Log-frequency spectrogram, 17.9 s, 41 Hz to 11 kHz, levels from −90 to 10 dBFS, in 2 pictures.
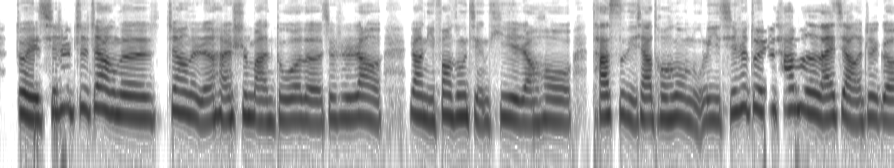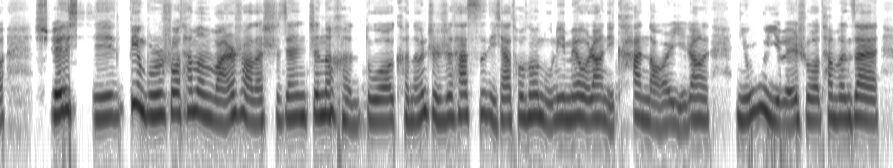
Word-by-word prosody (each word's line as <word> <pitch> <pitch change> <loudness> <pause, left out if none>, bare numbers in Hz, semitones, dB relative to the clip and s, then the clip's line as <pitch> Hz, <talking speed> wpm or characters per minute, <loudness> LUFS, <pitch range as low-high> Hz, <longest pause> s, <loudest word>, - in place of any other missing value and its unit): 对， 235 -5 +6
其 210 +6 -3
实 295 +2 0
这 300 +2 -2
这 305 +3 +1
样 275 -4 +4
的 225 -2 +3
这 290 - -4
样 260 -2 +2
的 235 - 0
人 195 +2 -1
还 225 -3 +1
是 235 +2 -1
蛮 200 -3 +1
多 210 +1 -2
的， 190 -2 -2
就 215 +2 -5
是 220 0 -2
让 215 -4 0 0.3
让 240 -3 +2
你 205 -2 -1
放 240 +2 +1
松 230 +1 +3
警 200 -4 -6
惕， 220 +2 -1
然 190 -1 -1
后 200 -1 -4 0.2
他 230 - +5
私 240 +1 -2
底 200 -3 -4
下 210 0 +1
偷 215 +1 -2
偷 225 -2 0
努 185 -1 -7
力， 205 0 -3
其 260 +7 -3
实 305 0 +1
对 295 -1 0
于 - - -3 0.2
他 290 0 +2
们 270 -4 +3
来 215 +1 +4
讲， 210 -5 0
这 225 +2 -2
个 205 -1 -2 0.3
学 250 +3 +5
习 230 -4 -4
并 350 -5 +6
不 235 -1 +2
是 245 - +4
说 255 +1 +1
他 270 +2 -1
们 245 -4 +1
玩 195 +4 +3
耍 235 -5 -1
的 190 0 -2
时 210 +1 -9
间 225 +2 0
真 240 +1 0
的 245 +1 +4
很 205 -7 -6
多， 200 0 -2
可 205 - -7
能 210 +6 0
只 240 -6 -1
是 225 +2 -1
他 240 +1 +1
私 250 +1 -4
底 225 - -4
下 205 +1 -2
偷 225 +2 -4
偷 235 +1 +1
努 205 -6 -2
力， 215 +2 -2
没 215 +1 0
有 225 -2 +1
让 215 0 +2
你 165 - -7
看 230 +4 -2
到 175 -3 -4
而 180 +2 -5
已， 165 -3 -6
让 215 +4 -2 0.2
你 215 -4 -3
误 285 +4 +2
以 200 -5 +1
为 180 +2 -1
说 205 -1 -4
他 220 +3 -3
们 215 0 -1
在 215 -2 +3
220 Hz, 305 characters per minute, -20 LUFS, 205-240 Hz, 0.3 s, 对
